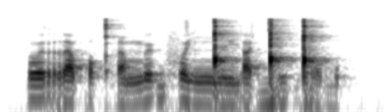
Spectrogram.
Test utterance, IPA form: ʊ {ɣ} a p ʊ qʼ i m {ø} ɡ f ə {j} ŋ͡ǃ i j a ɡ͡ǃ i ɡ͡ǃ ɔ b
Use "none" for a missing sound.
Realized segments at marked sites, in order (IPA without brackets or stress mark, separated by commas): r, ø, j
